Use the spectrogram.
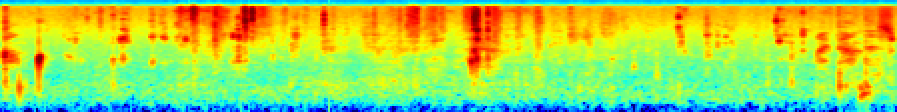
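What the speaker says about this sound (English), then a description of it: "Here's the bubble gum I'm chewing tonight, by the way" Super Bubble bubble gum being chewed close up, with soft, wet smacks and crunchy bites repeating irregularly under quiet whispered talk.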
